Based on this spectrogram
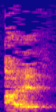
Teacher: Das ist sehr ähnlich von der Aussprache dem reinen Aleph. Das Aleph ist eben kein A, sondern es ist immer, haben wir gesagt, dieser Stimmansatz oder dieser neue Stimmansatz.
